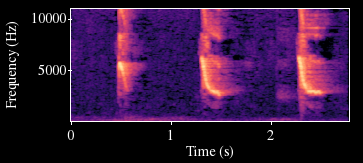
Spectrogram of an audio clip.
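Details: Songbird known locally as branjangan, a lark, performing on a competition stage: three bright, clear notes sweeping steeply down in pitch, the later two longer and fuller, against faint background chatter.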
